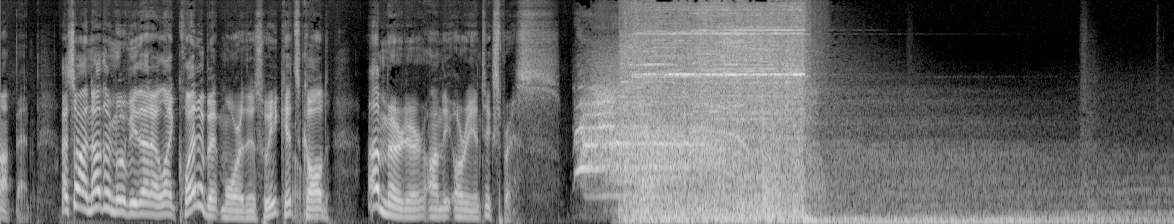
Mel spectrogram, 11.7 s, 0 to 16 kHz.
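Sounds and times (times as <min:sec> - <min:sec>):
speech: 0:00.0 - 0:08.2
sharp metallic train wheel squeal: 0:06.2 - 0:08.3
loud train rolling along the rails with heavy rumble: 0:07.3 - 0:11.7.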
